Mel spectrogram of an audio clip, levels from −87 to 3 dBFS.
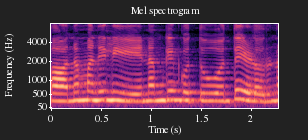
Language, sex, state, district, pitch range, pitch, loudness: Kannada, female, Karnataka, Chamarajanagar, 265-295 Hz, 280 Hz, -13 LUFS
